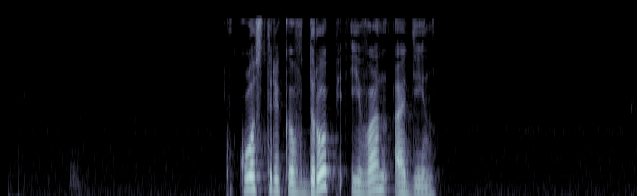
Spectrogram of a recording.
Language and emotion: Russian, neutral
